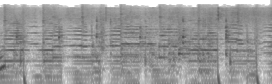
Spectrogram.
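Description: A pot of African-style rice being stirred after salt is added, with onion frying in olive oil: repeated scraping strokes of a spoon against the pot over a continuous close sizzle.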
